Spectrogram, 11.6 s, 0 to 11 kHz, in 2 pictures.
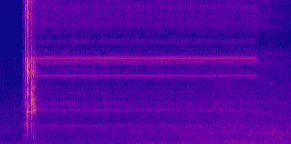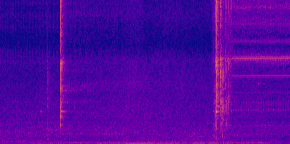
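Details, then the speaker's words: Vintage GE 1/3 HP electric motor, shaft stiff and not spinning freely, on test: thin high squeal over a low hum with irregular knocking inside, like a dry, tight bearing. Cause suspected, not confirmed. "All right. So, I tested it and you could probably hear it. It started to sound a little strange. It got like super squeaky and sound like it was like throwing stuff around inside the inside here."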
